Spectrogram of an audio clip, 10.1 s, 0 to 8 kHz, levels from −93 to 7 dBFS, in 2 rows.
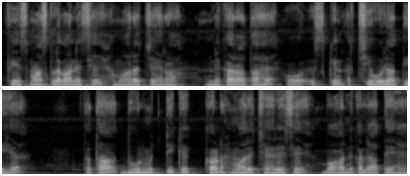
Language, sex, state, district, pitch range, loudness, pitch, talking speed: Hindi, male, Uttar Pradesh, Jalaun, 160-175 Hz, -35 LUFS, 165 Hz, 160 wpm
